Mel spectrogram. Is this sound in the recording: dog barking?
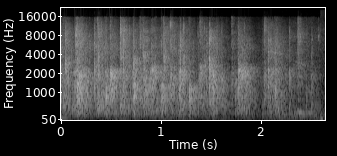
no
